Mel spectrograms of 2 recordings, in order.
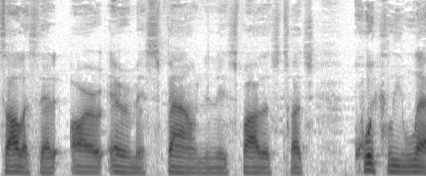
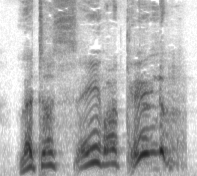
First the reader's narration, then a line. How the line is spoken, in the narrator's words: With a sense of extreme pain from his chest and confusion, the king started gasping for air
